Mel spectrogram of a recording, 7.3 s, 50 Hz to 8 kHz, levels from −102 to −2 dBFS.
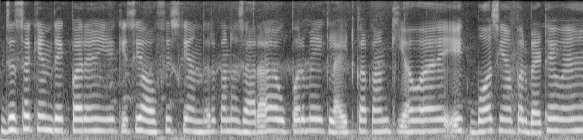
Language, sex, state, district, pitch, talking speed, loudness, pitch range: Hindi, female, Delhi, New Delhi, 245 Hz, 255 wpm, -17 LUFS, 230-250 Hz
